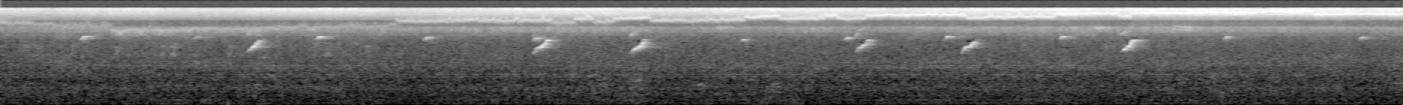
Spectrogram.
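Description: Faint outdoor ambience: a small bird giving short rising chirps every second or two, over a steady high-pitched insect buzz.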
